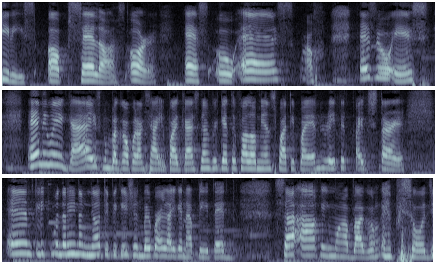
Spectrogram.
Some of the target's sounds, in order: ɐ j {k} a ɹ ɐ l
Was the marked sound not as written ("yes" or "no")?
yes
